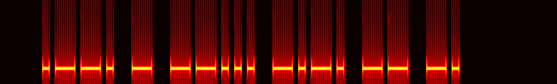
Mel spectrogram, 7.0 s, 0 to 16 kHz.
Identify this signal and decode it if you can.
Morse code, heard as a keyed tone, about 15 wpm, 700 Hz. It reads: PT7CMN
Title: DXCC-100 Call Signs - 6 Characters - Repeated 2x - 15wpm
